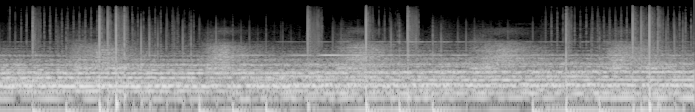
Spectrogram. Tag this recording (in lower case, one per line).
music
electronic music
ambient music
